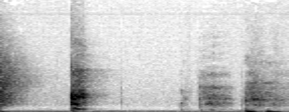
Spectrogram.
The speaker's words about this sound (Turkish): Elimde olmayarak vurdum. Hak etmiştim. Öyle sinirlendirdin ki beni. Biliyorum. Gerçekte benim af dilemem gerekir. Tokatı hak etmiştim.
